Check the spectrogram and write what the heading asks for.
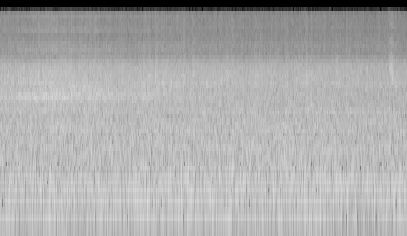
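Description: Intercity coach running on the road: steady engine and road noise, even and unbroken.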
